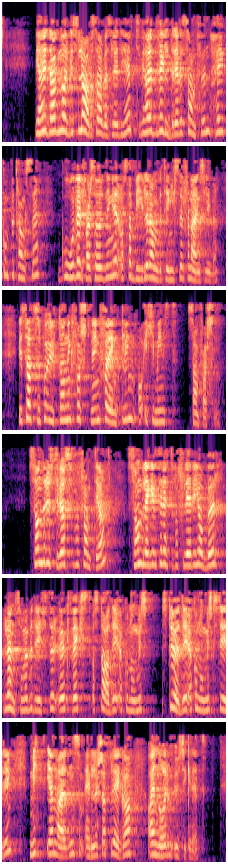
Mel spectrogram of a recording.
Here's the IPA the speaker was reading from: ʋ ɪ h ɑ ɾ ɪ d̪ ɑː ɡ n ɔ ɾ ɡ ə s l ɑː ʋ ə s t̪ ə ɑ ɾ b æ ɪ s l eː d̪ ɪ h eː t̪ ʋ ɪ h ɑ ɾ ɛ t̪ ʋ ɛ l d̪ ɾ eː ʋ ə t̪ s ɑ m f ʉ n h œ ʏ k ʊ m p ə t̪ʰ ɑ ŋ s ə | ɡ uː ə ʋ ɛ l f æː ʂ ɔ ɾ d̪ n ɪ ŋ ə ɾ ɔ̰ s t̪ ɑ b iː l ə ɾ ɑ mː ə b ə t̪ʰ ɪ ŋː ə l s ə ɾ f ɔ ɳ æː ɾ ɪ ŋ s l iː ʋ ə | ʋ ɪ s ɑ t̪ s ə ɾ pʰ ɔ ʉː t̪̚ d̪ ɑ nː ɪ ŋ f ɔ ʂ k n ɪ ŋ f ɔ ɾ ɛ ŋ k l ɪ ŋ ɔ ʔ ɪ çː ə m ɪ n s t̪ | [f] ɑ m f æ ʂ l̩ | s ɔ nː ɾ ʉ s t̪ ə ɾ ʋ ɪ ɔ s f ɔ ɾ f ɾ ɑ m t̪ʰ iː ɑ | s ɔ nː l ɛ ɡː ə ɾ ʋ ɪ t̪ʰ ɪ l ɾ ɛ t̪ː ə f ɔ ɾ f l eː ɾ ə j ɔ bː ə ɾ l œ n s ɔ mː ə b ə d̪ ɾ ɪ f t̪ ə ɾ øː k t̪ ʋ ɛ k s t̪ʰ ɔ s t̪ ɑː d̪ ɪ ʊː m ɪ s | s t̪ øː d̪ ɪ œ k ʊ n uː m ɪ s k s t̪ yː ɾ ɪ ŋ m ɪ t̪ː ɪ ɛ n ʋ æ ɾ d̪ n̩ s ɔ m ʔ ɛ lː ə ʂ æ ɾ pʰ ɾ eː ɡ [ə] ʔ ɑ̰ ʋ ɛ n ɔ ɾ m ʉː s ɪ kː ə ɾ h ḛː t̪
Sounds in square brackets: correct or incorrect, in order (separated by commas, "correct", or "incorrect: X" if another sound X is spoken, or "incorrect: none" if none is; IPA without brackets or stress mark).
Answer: incorrect: s, incorrect: ɑ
